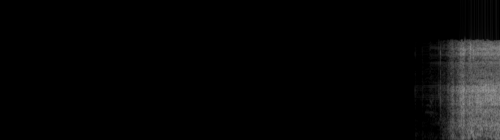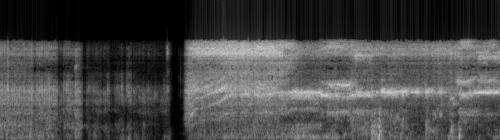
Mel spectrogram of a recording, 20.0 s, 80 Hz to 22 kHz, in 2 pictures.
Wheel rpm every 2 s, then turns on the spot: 0, 0, 0, 0, 20, 20, 30, 190, 230, 230.
8-12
